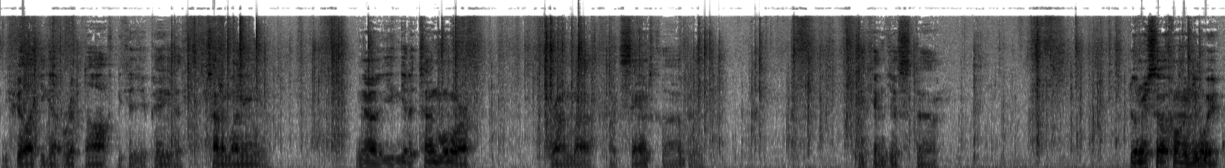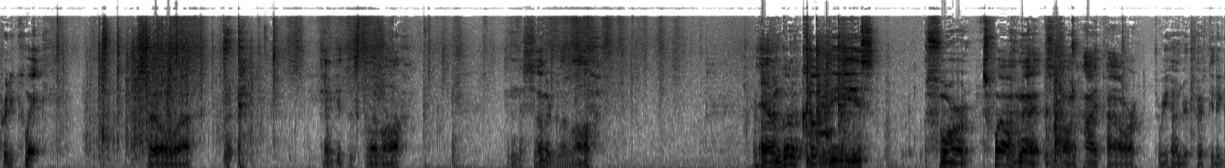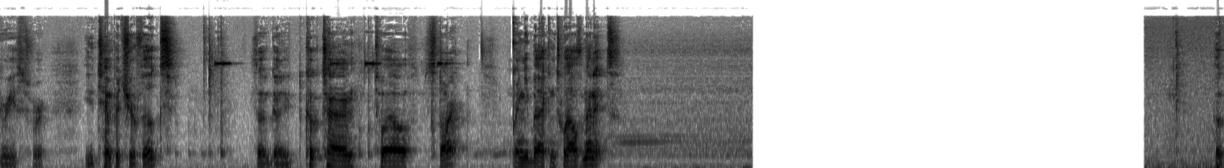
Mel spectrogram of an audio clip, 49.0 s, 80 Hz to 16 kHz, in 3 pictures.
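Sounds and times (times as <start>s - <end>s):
plastic bag rustling: 0.0s - 33.1s
oven fan blowing with whine: 0.0s - 42.7s, 48.0s - 48.9s.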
